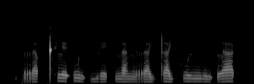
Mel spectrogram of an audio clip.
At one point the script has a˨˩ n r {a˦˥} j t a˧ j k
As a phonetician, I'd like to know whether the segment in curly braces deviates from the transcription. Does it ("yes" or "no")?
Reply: yes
